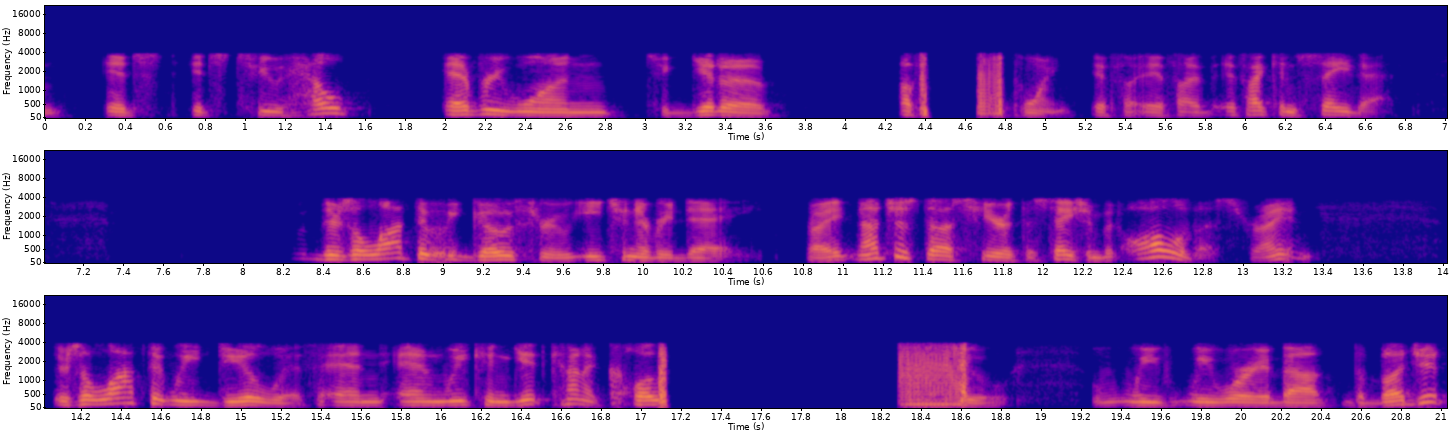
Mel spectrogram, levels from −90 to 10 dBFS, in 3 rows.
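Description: Throughout, the speech passes through a G.729 codec, most likely the G.729A variant at 8 kbit/s, which rebuilds each 10 ms frame from a vocal tract filter, a pitch predictor and a handful of pulses. Everything above about 3.7 kHz and below about 150 Hz is gone, and the coding damage is plainly audible. The speech sounds rough, thin and slightly synthetic across the whole clip.

At 4.39 s a cable is pulled and plugged in. The connection breaks for about 0.37 s, leaving a pop and near silence. Then, as the plug tip touches before seating, about 0.1 s of 60 Hz mains buzz comes through, and a second pop marks the sound returning at 4.80 s.

VoIP packet loss concealed by the speech codec follows at 8.94 s, 13.20 s and 16.88 s. The missing stretches are 90 ms, 60 ms and 30 ms long, which fits three, two and one lost 30 ms packets. At each gap the decoder keeps extrapolating from its last pitch and filter while lowering the gain, so the speech smears into a fading buzzy tone or coloured noise. 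Because each frame builds on the last, the sound stays weak and distorted briefly after packets resume, ending by 9.09 s, 13.30 s and 16.94 s respectively.

A second cable pull starts at 17.10 s and lasts longer. A pop opens about 1.5 s of near silence, then roughly 0.3 s of 50 Hz mains buzz as the tip makes partial contact. A final pop follows when the signal returns at 18.63 s.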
